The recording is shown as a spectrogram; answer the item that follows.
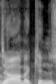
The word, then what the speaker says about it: Ndamukong: It's Ndamukong. – Ndamukong? – Ndamukong. – So you were wrong. That's not what you said earlier. – Well, I heard Brent Musburger on Saturday night. – Ndamukong Sue.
